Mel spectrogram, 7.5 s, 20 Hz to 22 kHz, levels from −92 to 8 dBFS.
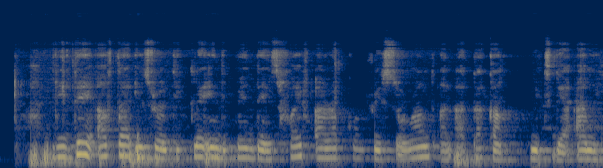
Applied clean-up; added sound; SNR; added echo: none; none; none; reverberation time 0.4 s.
